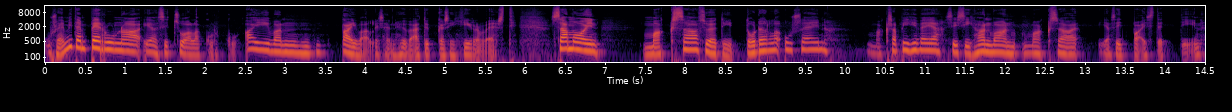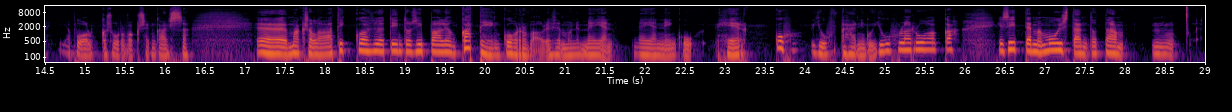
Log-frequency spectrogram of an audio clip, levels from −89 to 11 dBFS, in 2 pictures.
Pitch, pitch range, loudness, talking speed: 155 Hz, 135-195 Hz, -30 LUFS, 105 wpm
